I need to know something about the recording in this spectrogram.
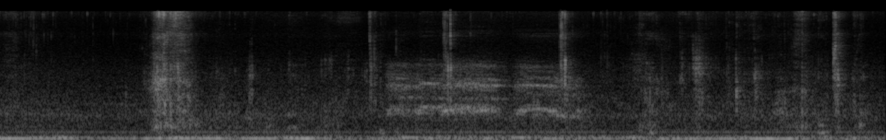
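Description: A man chews food noisily and smacks his lips close by.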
